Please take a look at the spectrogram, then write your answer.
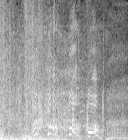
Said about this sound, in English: Can't hear anything over the sound of those gunshots.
